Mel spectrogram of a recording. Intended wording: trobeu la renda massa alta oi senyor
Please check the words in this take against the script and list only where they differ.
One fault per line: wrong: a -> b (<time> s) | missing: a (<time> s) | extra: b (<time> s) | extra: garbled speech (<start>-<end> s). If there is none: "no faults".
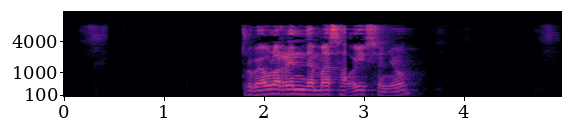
missing: alta (2.8 s)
